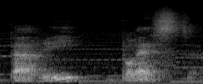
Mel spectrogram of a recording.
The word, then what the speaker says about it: Paris-Brest: Paris, notice we don't pronounce the S at the end of the word. Paris-Brest, the name of two cities in France.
